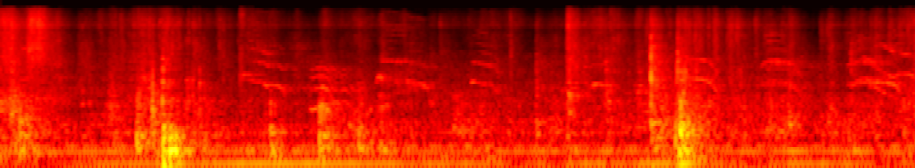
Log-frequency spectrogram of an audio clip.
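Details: Kittens of Sor and Kapov, seemingly eager to come out and play, give repeated short arched high mews scattered through the recording, over a steady low hum and some thumps and handling noise.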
